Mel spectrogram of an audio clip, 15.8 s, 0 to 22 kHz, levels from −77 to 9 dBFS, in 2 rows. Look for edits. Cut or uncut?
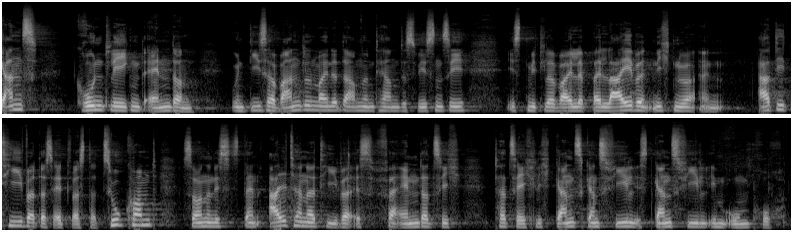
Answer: cut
